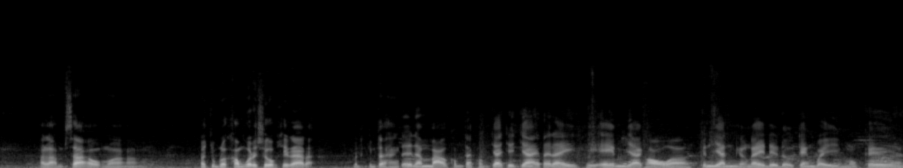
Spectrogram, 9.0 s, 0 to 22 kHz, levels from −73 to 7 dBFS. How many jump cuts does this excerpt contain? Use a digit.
2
